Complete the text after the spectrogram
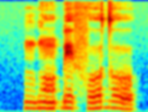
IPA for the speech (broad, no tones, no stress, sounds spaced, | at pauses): ŋ ɡ õ ɓ e f o d o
